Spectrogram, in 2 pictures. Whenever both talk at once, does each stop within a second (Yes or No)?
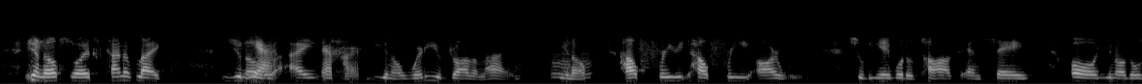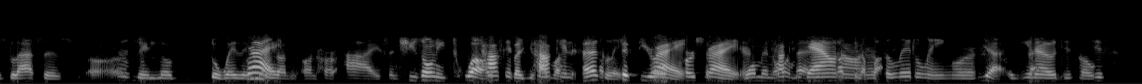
No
